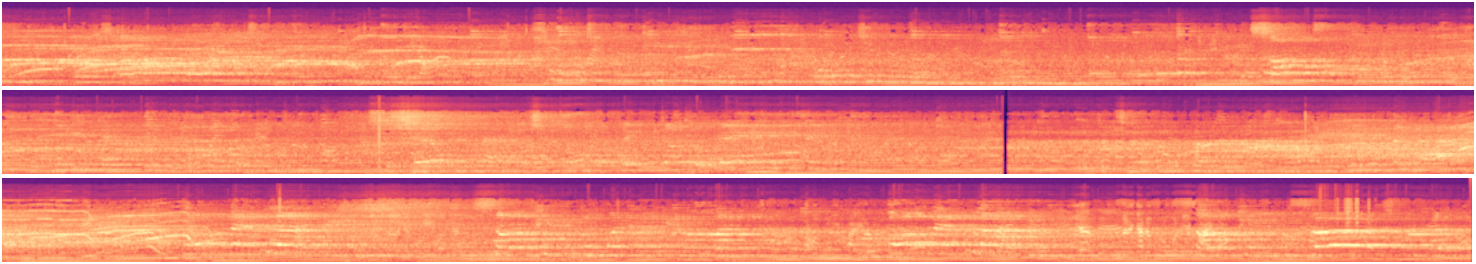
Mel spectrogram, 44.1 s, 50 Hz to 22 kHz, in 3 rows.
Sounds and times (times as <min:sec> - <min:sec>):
Music: 0:00.0 - 0:44.1.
